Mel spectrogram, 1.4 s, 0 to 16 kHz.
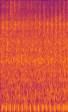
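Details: Yamaha Fino 125 automatic scooter at idle from start-up: light, quick ticking on the low engine beat, heard from both sides; suspected worn automatic cam chain tensioner or CVT fault.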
